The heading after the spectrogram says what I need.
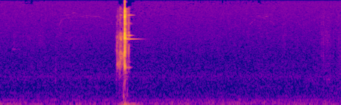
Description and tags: A zippo is opened
opening, open, zippo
